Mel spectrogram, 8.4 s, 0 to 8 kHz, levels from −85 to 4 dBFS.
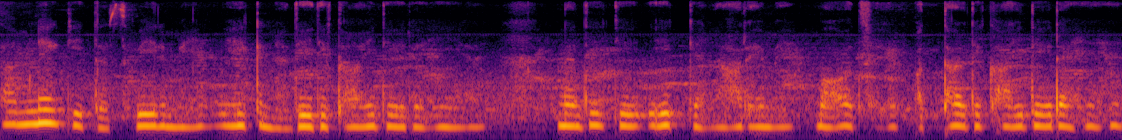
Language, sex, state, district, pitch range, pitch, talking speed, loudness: Hindi, female, Chhattisgarh, Korba, 195-215 Hz, 200 Hz, 165 wpm, -21 LUFS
